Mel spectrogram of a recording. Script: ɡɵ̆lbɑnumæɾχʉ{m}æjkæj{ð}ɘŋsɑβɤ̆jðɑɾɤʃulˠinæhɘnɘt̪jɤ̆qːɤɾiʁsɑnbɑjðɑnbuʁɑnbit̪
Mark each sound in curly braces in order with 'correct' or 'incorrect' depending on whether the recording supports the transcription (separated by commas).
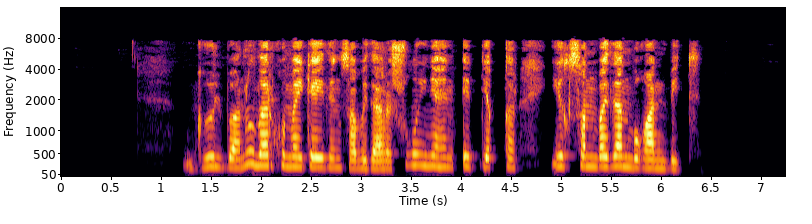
correct, correct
